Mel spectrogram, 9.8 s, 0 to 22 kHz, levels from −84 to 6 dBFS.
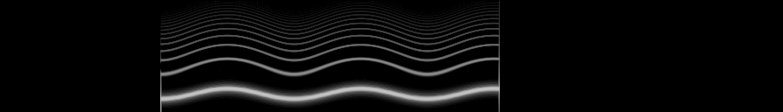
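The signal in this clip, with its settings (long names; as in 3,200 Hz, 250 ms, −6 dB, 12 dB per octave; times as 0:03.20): siren wail 480–845 Hz 0.6 per second triangle −13 dBFS 4.23 s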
